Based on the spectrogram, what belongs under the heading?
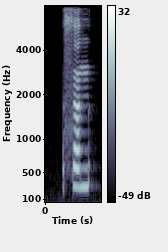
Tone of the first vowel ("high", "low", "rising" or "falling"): high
